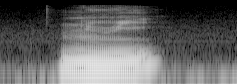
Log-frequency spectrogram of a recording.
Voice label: "nuit", français

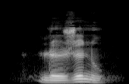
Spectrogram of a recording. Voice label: "genou", lecture fr

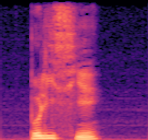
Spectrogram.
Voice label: "policier", français

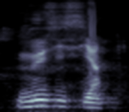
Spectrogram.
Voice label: "musiciens", français

